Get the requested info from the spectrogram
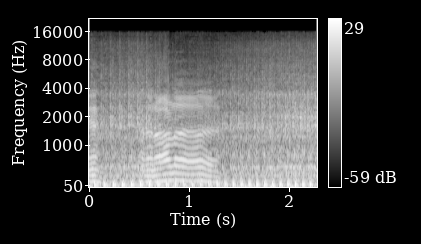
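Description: Royal Enfield diesel Bullet's single-cylinder diesel engine running as the bike rides along at a steady pace, a fast, even beat of firing pulses.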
